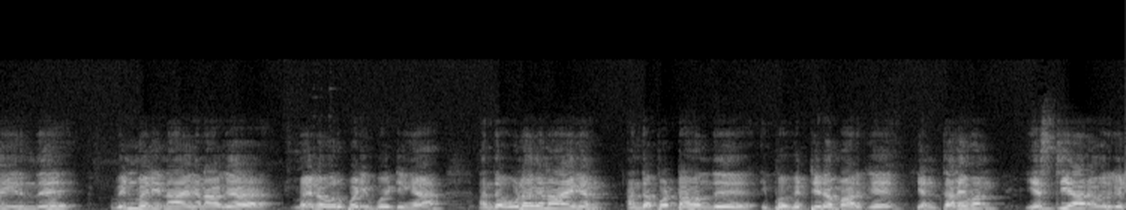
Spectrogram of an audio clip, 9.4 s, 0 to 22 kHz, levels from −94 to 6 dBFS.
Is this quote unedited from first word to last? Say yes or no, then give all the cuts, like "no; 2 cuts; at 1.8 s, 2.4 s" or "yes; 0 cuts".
no; 3 cuts; at 2.3 s, 7.6 s, 8.4 s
